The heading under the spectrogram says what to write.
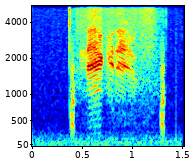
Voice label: negative, taunts; prophunt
